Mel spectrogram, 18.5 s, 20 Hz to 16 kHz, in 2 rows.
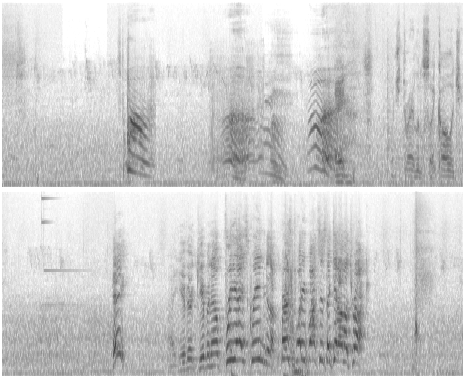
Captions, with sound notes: [ GROWLING ] HEY, WHY DON'T YOU TRY A LITTLE PSYCHOLOGY? [ BELL DINGS ] HEY, I HEAR THEY'RE GIVING OUT FREE ICE CREAM TO THE FIRST 20 BOXES THAT GET ON THE TRUCK.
